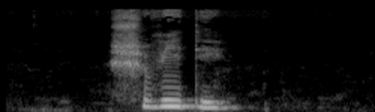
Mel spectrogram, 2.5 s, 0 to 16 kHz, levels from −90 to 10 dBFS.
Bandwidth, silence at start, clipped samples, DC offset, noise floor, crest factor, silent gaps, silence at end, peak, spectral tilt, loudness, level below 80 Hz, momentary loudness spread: 11.5 kHz; 0.75 s; under 0.1%; under 0.1%; -72 dBFS; 18 dB; none; 0.9 s; -16 dBFS; -5 dB/octave; -30 LUFS; -68 dBFS; 12 LU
